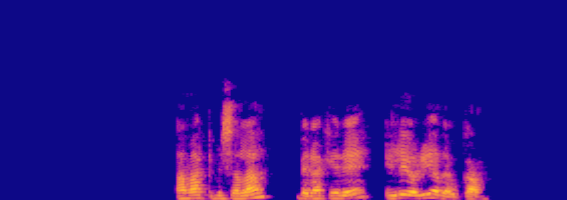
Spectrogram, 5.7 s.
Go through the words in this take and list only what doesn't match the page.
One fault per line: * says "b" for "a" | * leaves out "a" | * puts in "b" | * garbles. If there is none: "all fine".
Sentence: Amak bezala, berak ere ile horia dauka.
all fine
